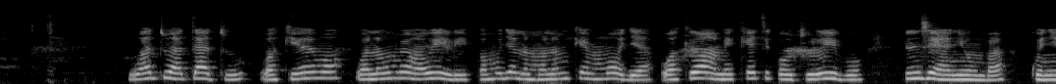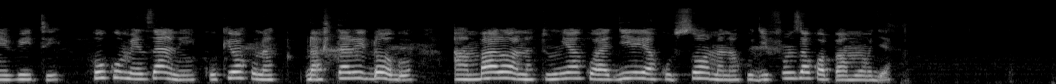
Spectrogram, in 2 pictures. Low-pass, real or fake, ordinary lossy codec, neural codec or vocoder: 14.4 kHz; fake; AAC, 48 kbps; vocoder, 44.1 kHz, 128 mel bands, Pupu-Vocoder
